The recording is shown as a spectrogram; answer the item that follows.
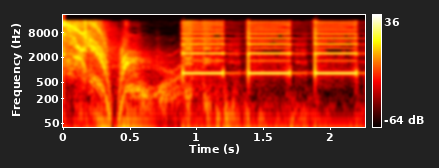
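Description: Electronic music ends in quick sweeping pitch glides, then, about a second in, three identical electronic beeps sound evenly about half a second apart, like a countdown or alarm tone.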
